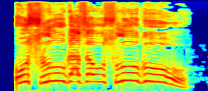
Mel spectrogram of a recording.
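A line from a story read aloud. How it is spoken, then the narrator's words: Shout. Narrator (Russian): крикнул англичанин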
